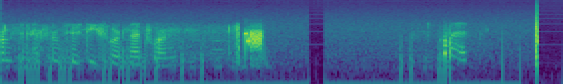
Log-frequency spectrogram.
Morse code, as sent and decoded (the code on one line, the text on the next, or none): none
